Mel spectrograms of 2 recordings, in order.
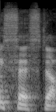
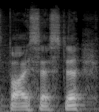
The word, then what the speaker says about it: Bicester: it's pronounced by sister bicester uk there we go the uk big city i wouldn't have got keisha right so we're we're equal there by sester i'm pretty sure it's bicester keisha vereen from charlotte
